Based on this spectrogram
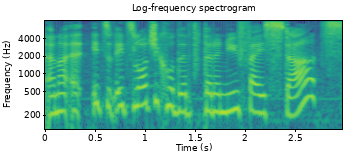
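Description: A fairly high-pitched woman with an Australian accent, against noticeable background noise. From Western Australia. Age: 40s. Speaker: radio host. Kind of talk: casual chat. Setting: studio.

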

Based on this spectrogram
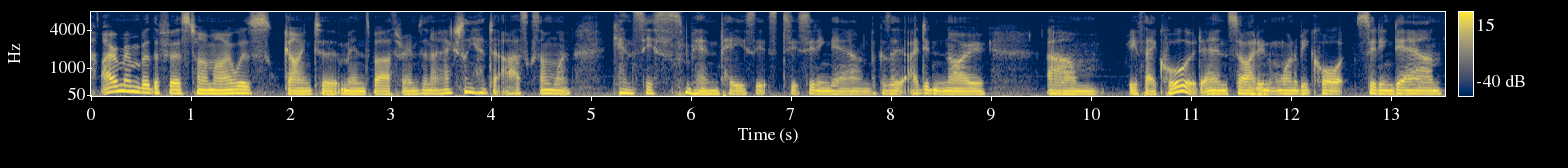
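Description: Moderate pace in an Australian accent, with fairly even intonation and very even loudness. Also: man, fairly low pitch for a man. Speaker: radio host. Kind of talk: casual interview chat.

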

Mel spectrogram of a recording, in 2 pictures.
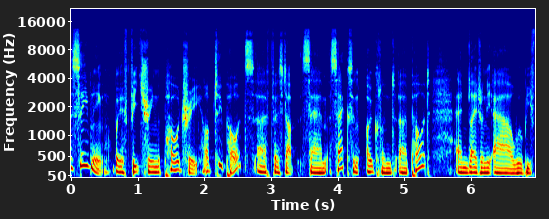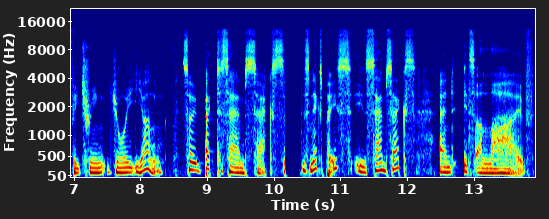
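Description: With an unremarkable speaking voice, a man of medium pitch speaks at a fairly slow pace using lively intonation. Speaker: radio show host. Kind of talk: radio presenter introductions.

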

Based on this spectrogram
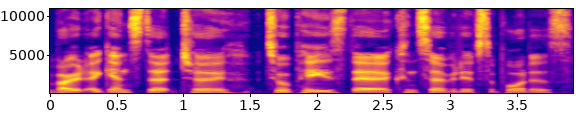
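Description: A woman with a fairly low pitch and an Australian accent, her intonation fairly even, on a very clean recording with a silent background. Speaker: activist. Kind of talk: radio interview, casual chat. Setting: studio.

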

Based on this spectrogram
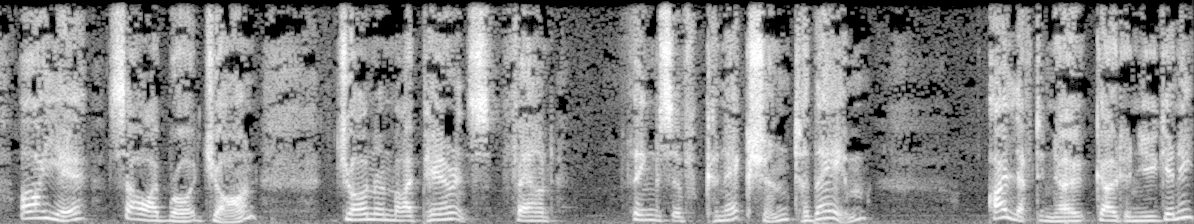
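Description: A man in an Australian accent speaks at a high pitch with lively intonation, very even loudness and a fairly slow pace broken by long, frequent pauses, all on a very clean recording with a silent background. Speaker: radio presenter. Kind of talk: casual chat. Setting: studio.

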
